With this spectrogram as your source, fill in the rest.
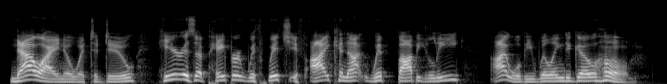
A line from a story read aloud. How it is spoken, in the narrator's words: Mack exclaimed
